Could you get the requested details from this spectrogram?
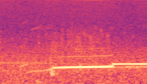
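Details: On a North American lake between sunset and night, a Common Loon gives its haunting call: a long, pure, mournful steady note that steps up to a higher sustained tone, over a quiet still background.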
